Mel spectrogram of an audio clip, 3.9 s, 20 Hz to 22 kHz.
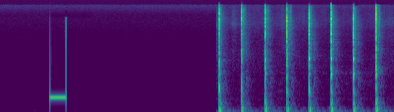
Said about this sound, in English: I've been knocking for almost 5 minutes.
